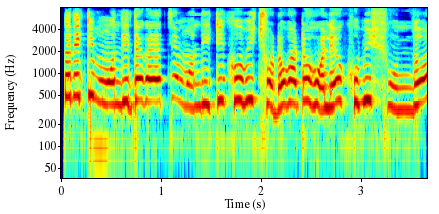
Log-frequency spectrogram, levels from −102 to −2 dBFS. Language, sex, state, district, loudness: Bengali, female, Jharkhand, Jamtara, -10 LUFS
